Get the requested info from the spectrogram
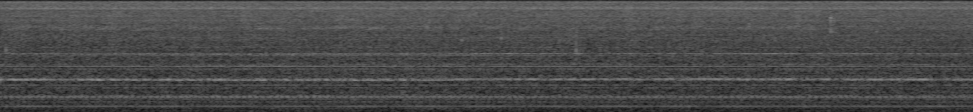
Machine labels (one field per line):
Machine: pump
